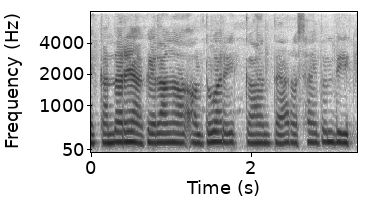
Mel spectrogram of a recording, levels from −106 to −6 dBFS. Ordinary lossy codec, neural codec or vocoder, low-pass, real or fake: none; none; none; real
